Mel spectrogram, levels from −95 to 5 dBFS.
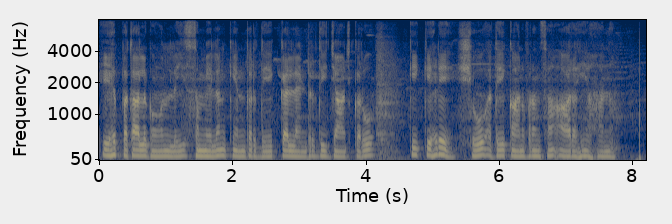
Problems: background sounds at intervals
